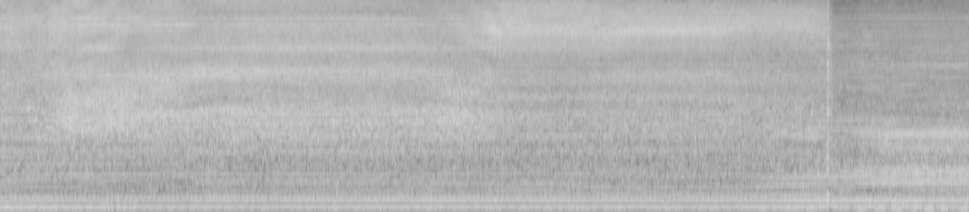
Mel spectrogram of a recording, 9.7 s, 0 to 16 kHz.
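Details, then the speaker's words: Ridgid R350PNA palm nailer at 100 psi after about 10 minutes and 50 nails: connected and idle, a steady hiss of air escaping out the back with a faint hum; owner suspects a blown gasket. "Well, here we are about 10 minutes and 50 nails later, and I think that she's blown a gasket. I'll just connect it to the air here and see if you can hear the air humming out the back here through there."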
